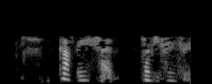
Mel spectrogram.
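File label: Police 1 Dispatch, Scanner audio recording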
